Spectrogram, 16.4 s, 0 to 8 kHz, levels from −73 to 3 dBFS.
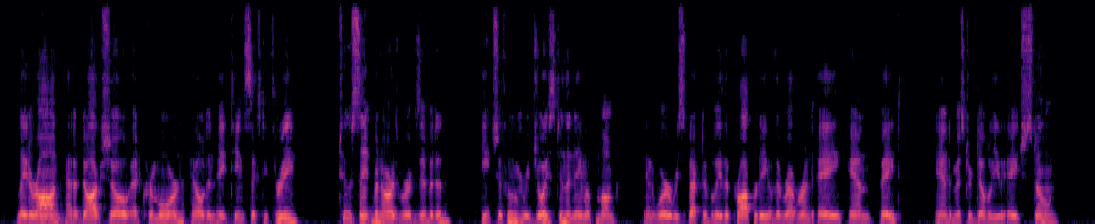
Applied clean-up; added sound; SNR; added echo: none; none; none; none.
